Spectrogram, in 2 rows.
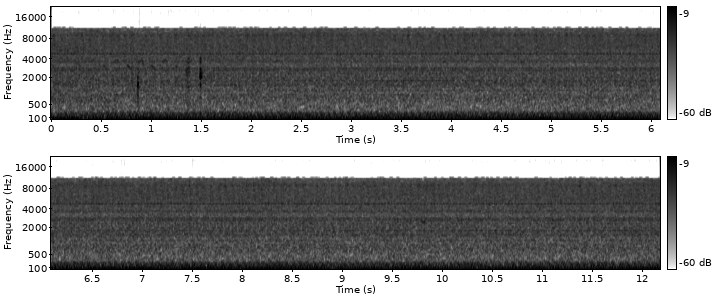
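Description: In Farming Simulator 19, a tractor pulling a baler with its pickup down labours under load, giving a loud, steady, low engine drone with a constant hum that never lets up.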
